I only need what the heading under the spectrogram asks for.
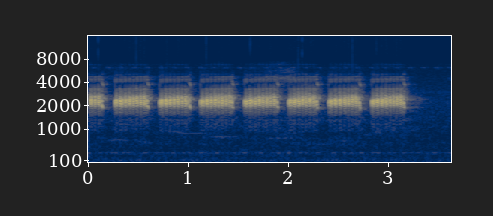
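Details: A frog calling at night: eight loud, buzzy notes in quick even succession, a little over two per second, then a sudden stop. The background stays quiet apart from a low hum.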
